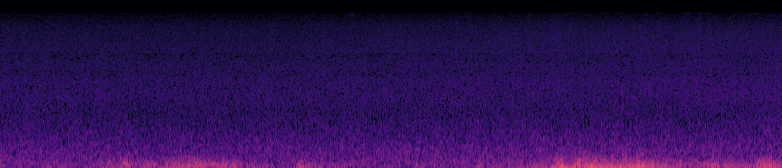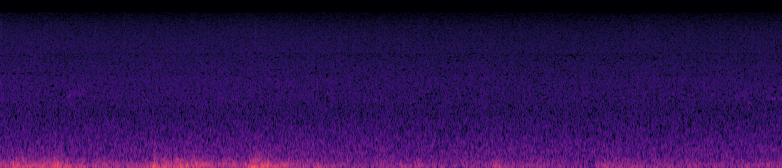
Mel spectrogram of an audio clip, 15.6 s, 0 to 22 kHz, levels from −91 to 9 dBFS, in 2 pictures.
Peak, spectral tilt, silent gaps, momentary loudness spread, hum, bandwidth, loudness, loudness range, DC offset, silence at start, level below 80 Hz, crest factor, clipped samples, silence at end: -22 dBFS; -5 dB/octave; none; 12 LU; none; 16.5 kHz; -45 LUFS; 8 LU; under 0.1%; 0 s; -44 dBFS; 20 dB; under 0.1%; 0 s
